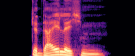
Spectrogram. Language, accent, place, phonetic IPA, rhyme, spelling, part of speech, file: German, Germany, Berlin, [ɡəˈdaɪ̯lɪçm̩], -aɪ̯lɪçm̩, gedeihlichem, adjective, De-gedeihlichem.ogg
- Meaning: strong dative masculine/neuter singular of gedeihlich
